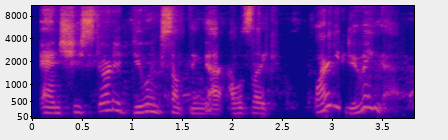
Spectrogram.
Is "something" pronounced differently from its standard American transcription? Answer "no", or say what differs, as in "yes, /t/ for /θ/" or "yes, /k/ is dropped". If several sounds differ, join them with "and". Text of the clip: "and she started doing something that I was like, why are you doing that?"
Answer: no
